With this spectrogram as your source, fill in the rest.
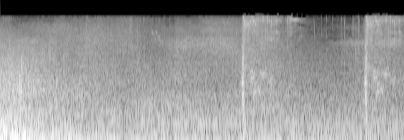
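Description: Confringo fire spell blasts in Hogwarts Legacy: a steady roaring, crackling explosive rumble lasting several seconds, with sharp bursts cracking through near the three- and four-and-a-half-second marks, loud and without voices.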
